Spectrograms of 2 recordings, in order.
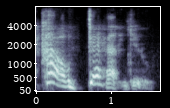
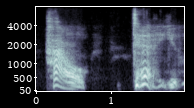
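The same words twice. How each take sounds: First: Slow, lightly voiced indignant teen activist; Greta imitation. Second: A light mock of an outraged teen activist; lightly voiced indignant "how dare you"; Greta imitation. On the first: Repeating Greta's line for the audience, slow mock indignation. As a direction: draw out "how dare you" slowly in mock outrage. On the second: Mocking Greta's speech to listeners, a lightly voiced impression. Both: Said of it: "that's my best Greta imitation".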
